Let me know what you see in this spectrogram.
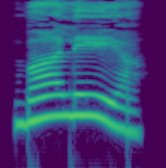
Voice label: "ಬಾಲೇಯ", Kannada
